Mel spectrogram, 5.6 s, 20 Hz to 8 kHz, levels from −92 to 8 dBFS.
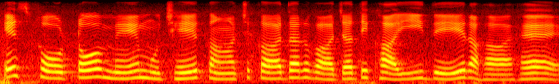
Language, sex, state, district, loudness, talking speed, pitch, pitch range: Hindi, female, Madhya Pradesh, Katni, -18 LUFS, 120 wpm, 220 Hz, 205-250 Hz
